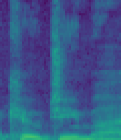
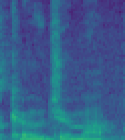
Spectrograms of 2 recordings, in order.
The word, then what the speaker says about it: Kojima: that's tracks I know people mispronounce um uh coach Kojima because they say Kojima and it's Kojima hideo Kojima uh and like even people who you think would like know how to pronounce it correctly uh the guy from the game awards who's supposed to be his friend pronounces it wrong uh one thing I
